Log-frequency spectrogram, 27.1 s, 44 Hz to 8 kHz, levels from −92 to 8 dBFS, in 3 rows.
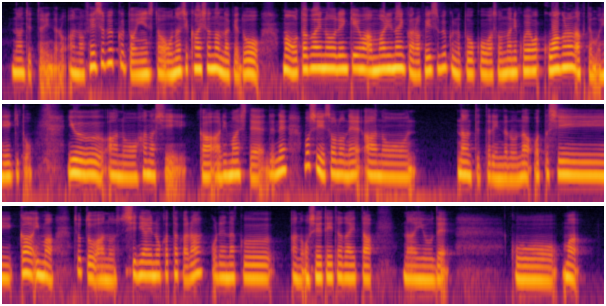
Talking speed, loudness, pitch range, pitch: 350 characters per minute, -14 LUFS, 175-215 Hz, 190 Hz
